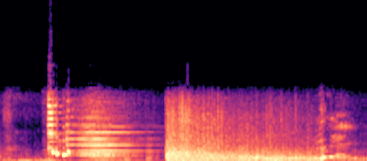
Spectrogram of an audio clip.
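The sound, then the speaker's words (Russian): A ray gun is fired three times: a quick run of three descending electronic zaps with a ringing tone that gives way to a loud, sustained rushing blast before a final faint zap. “Пауэлл тщательно прицелился и трижды нажал спусковую кнопку.”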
